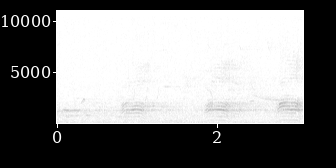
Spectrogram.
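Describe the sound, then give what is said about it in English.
Faint morning bird calls: three short, harmonic calls spaced about a second apart, heard over a steady soft hiss. “as you come into these sounds of the morning, the various bird song”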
